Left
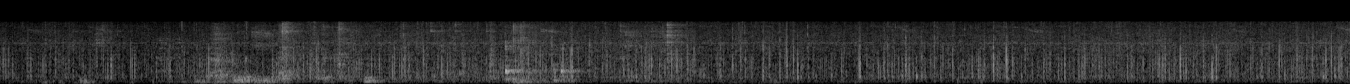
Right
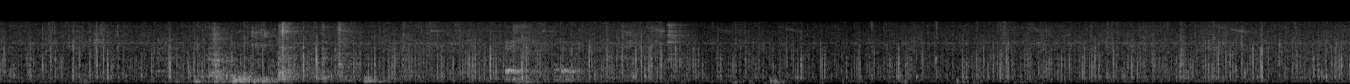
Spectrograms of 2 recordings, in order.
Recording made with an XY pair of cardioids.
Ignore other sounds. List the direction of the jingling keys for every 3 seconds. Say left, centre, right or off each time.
right, left, left, off, off.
